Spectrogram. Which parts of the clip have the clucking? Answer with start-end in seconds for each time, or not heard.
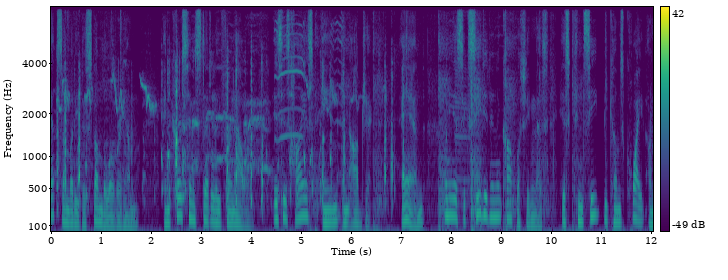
0.1-7.1.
